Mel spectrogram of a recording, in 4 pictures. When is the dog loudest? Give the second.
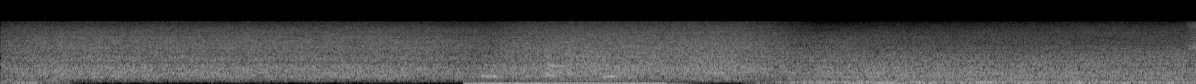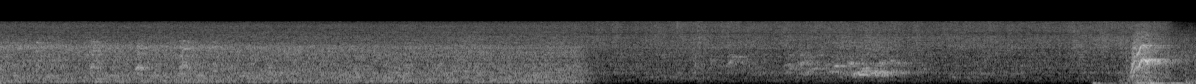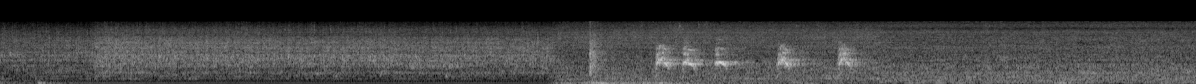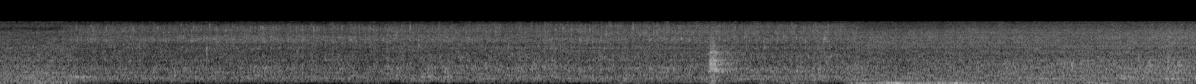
31 s.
